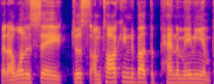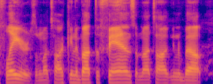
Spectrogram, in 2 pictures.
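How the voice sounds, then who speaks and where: A man hosting a live soccer watchalong for his viewers, talking excitedly and slipping into when emotional. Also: a little high, fairly quick, clean tone, no room sound, clean studio sound. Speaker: watchalong host. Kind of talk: live match commentary to viewers.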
